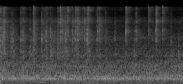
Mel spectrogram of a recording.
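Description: Light, irregular clicking and scraping from preparing a sandalwood face pack by hand in a small container, over a steady low hum.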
